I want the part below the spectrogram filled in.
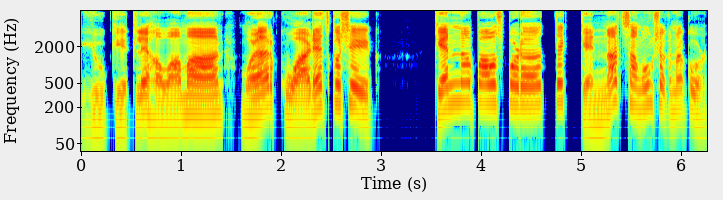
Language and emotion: Goan Konkani, surprised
